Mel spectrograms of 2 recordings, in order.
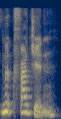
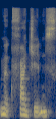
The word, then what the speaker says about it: McFadzean: It's McFadzean. So it's like fudge, but with an A. It's spelt McFadzean, obviously, but McFadzean. It's a Scottish name, down to Scott.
